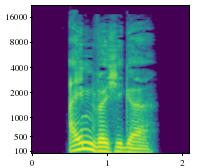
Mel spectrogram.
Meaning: inflection of einwöchig: 1. strong/mixed nominative masculine singular 2. strong genitive/dative feminine singular 3. strong genitive plural
- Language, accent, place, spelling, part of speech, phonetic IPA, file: German, Germany, Berlin, einwöchiger, adjective, [ˈaɪ̯nˌvœçɪɡɐ], De-einwöchiger.ogg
